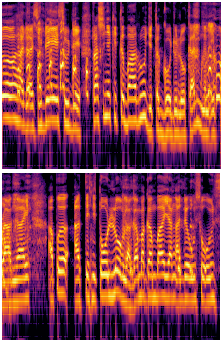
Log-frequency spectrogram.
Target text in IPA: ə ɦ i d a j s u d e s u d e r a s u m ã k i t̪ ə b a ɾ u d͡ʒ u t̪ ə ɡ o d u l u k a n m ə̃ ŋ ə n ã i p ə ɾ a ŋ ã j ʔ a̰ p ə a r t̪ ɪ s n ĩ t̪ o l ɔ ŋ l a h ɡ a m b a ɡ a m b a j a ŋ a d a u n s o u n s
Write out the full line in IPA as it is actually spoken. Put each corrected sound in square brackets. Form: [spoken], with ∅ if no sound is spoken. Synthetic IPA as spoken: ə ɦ [a] d a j s u d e s u d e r a s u [ɲ] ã k i t̪ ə b a ɾ u d͡ʒ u t̪ ə ɡ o d u l u k a n m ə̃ ŋ ə n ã i p ə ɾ a ŋ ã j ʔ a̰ p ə a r t̪ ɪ s n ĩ t̪ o l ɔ ŋ l a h ɡ a m b a ɡ a m b a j a ŋ a d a u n s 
